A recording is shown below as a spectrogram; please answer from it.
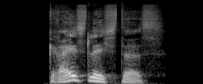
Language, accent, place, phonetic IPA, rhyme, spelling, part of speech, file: German, Germany, Berlin, [ˈɡʁaɪ̯slɪçstəs], -aɪ̯slɪçstəs, greislichstes, adjective, De-greislichstes.ogg
- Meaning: strong/mixed nominative/accusative neuter singular superlative degree of greislich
